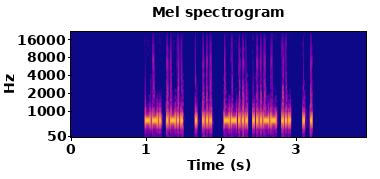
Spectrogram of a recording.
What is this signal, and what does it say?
Morse code, heard as a keyed tone, about 46 wpm, 660 Hz. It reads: GL ES 73S EE
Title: SOTA QSO Practice 50wpm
